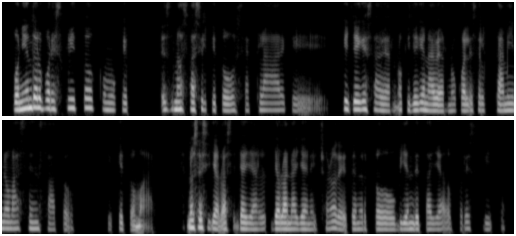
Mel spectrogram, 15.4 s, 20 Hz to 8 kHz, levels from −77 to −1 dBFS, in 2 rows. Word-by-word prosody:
poniéndolo 230 +5 +9
por 220 0 +3
escrito, 235 +2 0
como 185 -3 -5
que 180 -1 -6 0.5
es 195 +2 -4
más 200 -2 +4
fácil 195 0 -1
que 180 - -3
todo 175 0 -3
se 170 +3 -16
aclare, 185 0 -8
que 165 - -14 0.3
que 210 -2 +2
llegues 200 +1 +3
a 185 -2 -4
ver, 165 -1 -3
¿no? 190 - -6
Que 185 - -7
lleguen 180 0 +2
a 165 - +2
ver, 160 0 +1
¿no? 165 +1 -9
Cuál 165 0 -1
es 175 - -8
el 170 -2 -5
camino 175 -1 0
más 170 0 -6
sensato 170 -3 -9 0.5
que - - -20
que - - -4
tomar. - - -4 0.5
No 195 - +7
sé 195 0 +5
si 180 -2 -7
ya 170 -2 +3
lo - - 0
has - - -1
ya 165 -1 +1
ya 155 -1 -1
lo 160 +1 -7
ya 165 -1 +3
lo 160 - +5
hayan 155 -1 -2
hecho, 160 - -13
¿no? 180 0 -2
De 155 - -3
tener 160 0 -6
todo 150 -1 -1
bien 155 0 -1
detallado 155 -1 -4
por 160 0 -16
escrito. 155 -2 -16
175 Hz, 205 wpm, -27 LUFS, 160-190 Hz, 0.5 s, poniéndolo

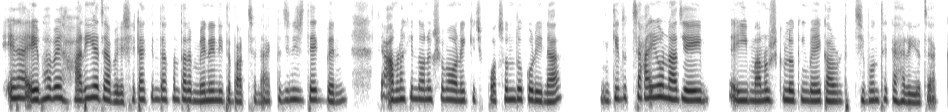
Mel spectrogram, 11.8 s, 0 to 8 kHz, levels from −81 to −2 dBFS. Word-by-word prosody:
এরা 260 0 +4
এভাবে 260 +4 +4 0.2
হারিয়ে 265 +5 +3
যাবে 195 -5 +2
সেটা 235 0 -1
কিন্তু 240 -2 -6
এখন 240 +2 -6
তারা 225 -1 +2
মেনে 210 +2 +2
নিতে 220 +1 -3
পারছে 190 +3 -4
না। - - -4
একটা 210 - -12
জিনিস 230 +1 -1
দেখবেন 215 -4 0 0.5
যে - - -11
আমরা 230 +2 +3
কিন্তু 245 -2 -2
অনেক 240 -1 -1
সময় 235 -2 0
অনেক 210 0 -1
কিছু 230 - -8
পছন্দ 235 +3 -1 0.2
করি 210 -3 +3
না। 190 - +4 0.6
উম 225 - -7
কিন্তু 260 +1 -2
চাইও 275 +2 +3
না 240 - +7
যে 230 - +5
এই, 220 - +4 0.5
এই 215 - +2 0.2
মানুষগুলো 215 +2 +1
কিংবা 210 -2 -1
এই 210 - -1
কারণটা 195 0 0
জীবন 215 0 -3
থেকে 225 -1 -4
হারিয়ে 180 -3 0
যাক। - - -3
225 Hz, 205 wpm, -23 LUFS, 210-240 Hz, 0.6 s, না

